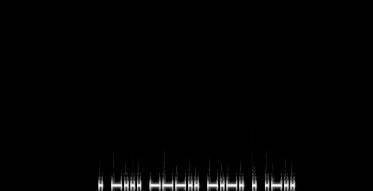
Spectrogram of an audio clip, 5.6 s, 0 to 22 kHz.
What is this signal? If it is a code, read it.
Morse code, heard as a keyed tone, about 25 wpm, 700 Hz. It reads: EB8CEL
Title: DXCC-100 Call Signs - 6 Characters - 25wpm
